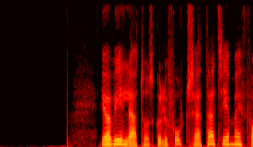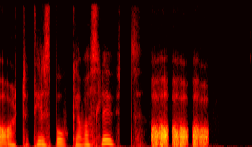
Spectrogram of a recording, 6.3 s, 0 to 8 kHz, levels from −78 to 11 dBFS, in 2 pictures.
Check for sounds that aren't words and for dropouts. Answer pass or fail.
fail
